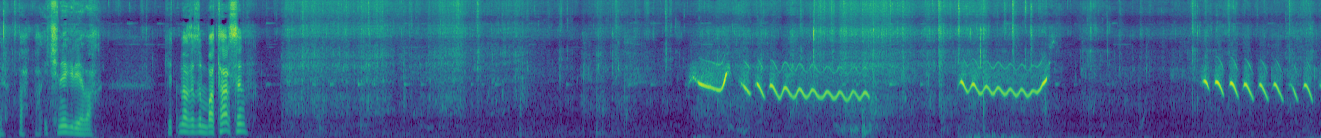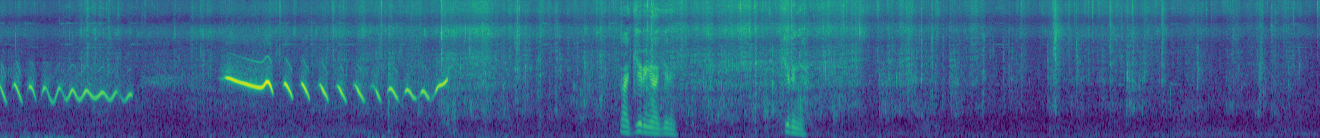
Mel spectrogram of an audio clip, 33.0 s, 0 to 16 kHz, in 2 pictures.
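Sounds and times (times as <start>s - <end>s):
person whistling trilling calls: 8.6s - 11.0s, 11.9s - 13.3s, 14.9s - 18.3s, 19.2s - 22.3s.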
